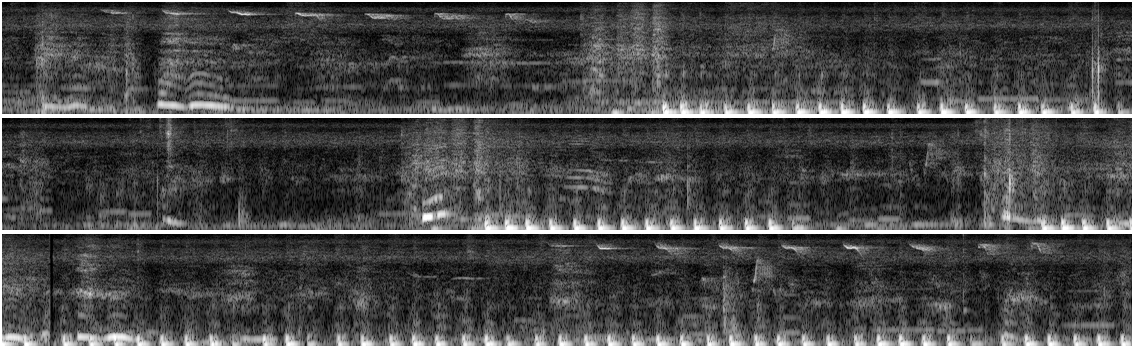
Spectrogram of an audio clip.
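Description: A low, rapid pulsing sound, about six pulses a second, comes in three long stretches, the first about three seconds in. It sounds like a repeated 'uh-uh-uh'. Two short runs of falling high chirps are heard as well.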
